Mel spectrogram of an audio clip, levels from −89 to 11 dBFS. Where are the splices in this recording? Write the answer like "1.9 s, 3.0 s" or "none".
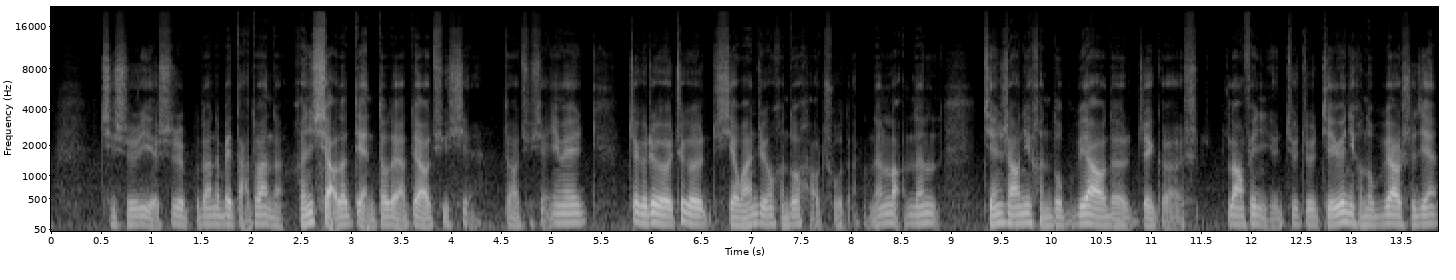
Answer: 2.3 s, 8.1 s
